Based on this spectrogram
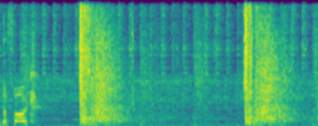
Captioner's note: gun bangs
